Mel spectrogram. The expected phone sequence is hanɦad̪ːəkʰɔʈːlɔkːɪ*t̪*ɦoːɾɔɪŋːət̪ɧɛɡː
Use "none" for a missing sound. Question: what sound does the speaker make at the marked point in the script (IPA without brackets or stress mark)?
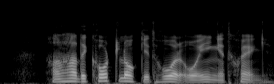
t̪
